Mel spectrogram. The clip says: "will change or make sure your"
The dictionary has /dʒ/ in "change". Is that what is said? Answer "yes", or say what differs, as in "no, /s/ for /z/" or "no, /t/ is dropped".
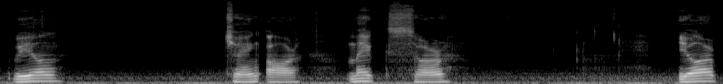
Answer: no, /dʒ/ is dropped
